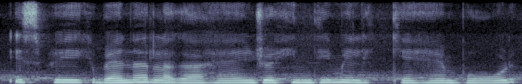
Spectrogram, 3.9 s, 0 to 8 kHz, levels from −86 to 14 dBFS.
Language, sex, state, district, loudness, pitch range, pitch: Hindi, female, Uttar Pradesh, Lalitpur, -15 LUFS, 180-210 Hz, 195 Hz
